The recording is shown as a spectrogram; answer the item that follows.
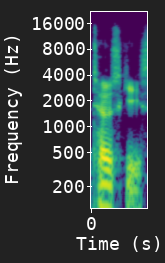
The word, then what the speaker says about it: Toski: She pronounces it Toski, so I think so.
